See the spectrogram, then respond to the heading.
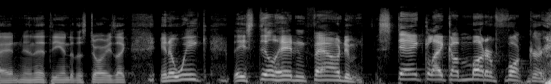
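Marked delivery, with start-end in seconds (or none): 1.6-5.4 mock gangster drawl. Quoting the mob informant.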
